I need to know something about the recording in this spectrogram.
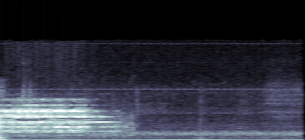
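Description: A short electronic chime of several high tones that rings for about a second and fades, over a steady low hum.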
